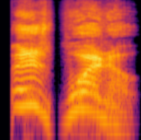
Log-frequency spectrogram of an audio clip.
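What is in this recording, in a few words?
good job, Spanish; Heavy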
